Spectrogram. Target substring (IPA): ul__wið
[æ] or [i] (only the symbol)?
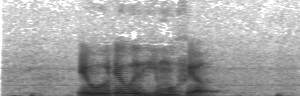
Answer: i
